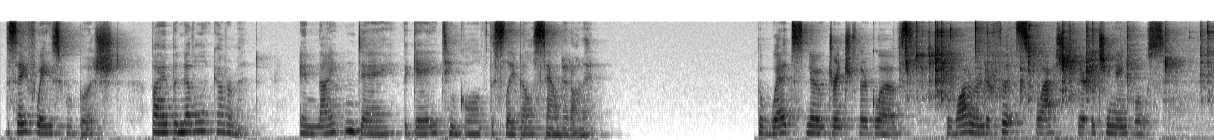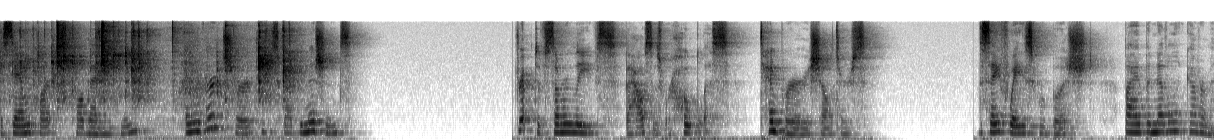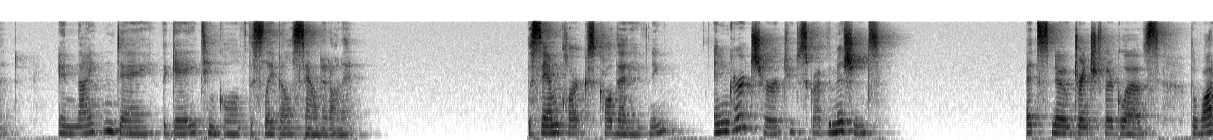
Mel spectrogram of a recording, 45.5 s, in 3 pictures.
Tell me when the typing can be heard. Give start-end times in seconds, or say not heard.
11.2-19.1.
